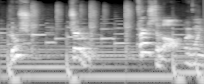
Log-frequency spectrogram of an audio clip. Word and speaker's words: chelou: We also have a variation in verlan, where we swap the syllables, and we pronounce it chelou. Louche, chelou.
